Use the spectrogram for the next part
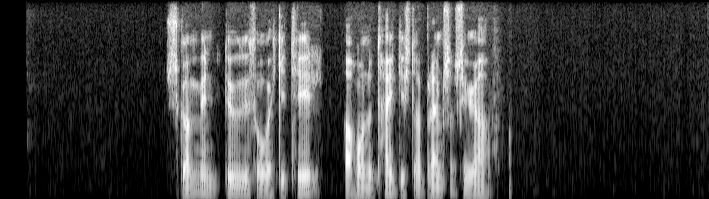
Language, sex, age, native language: Icelandic, male, 70-79, Icelandic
